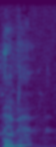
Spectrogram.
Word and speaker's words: Klamath: I think it's called Klamath National Forest, California. Hope I said that right. – You said Klamath? – Yeah. – That sounds right. – Klamath?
